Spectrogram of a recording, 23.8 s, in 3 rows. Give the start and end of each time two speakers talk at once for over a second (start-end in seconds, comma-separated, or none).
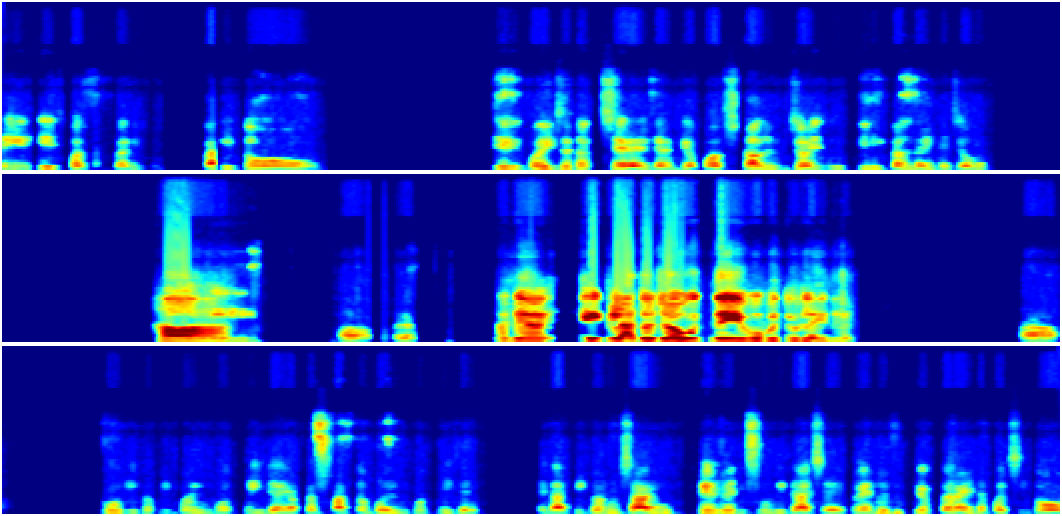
none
